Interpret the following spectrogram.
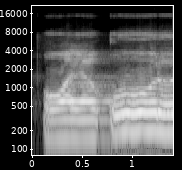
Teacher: وَيَقُولُ قاف حروف مستعلیہ میں سے اور یہاں پر واو ساکن سے پہلے قاف کے اوپر پیش ہے تو واو مدہ ہوگا، اسے ایک الف کے برابر کھینچ کر پڑھیں گے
